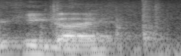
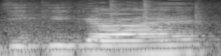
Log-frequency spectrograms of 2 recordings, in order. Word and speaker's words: Ikigai: We have a resolution and final plat for the key guy. Well, first I figure I'd address the elephant in the room and the kind of a distinctive name there. It's actually pronounced Ikigai.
